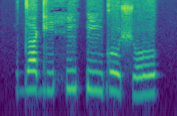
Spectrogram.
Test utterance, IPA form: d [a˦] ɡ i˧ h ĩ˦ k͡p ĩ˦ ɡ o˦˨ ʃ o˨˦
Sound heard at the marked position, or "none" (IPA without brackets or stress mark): a˦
